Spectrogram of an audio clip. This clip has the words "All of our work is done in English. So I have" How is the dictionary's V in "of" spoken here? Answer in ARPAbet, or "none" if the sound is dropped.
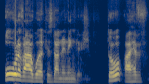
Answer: V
